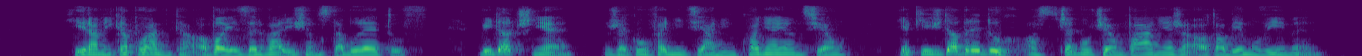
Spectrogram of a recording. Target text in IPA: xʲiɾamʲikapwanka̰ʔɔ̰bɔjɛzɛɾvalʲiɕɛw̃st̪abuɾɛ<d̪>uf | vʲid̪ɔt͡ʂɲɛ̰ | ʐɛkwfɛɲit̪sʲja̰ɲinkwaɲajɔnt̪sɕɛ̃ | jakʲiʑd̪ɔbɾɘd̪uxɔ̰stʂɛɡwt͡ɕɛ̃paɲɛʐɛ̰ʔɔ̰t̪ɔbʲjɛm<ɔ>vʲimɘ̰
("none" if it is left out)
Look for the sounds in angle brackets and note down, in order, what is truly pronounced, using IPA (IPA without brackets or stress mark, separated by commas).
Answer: t̪, u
